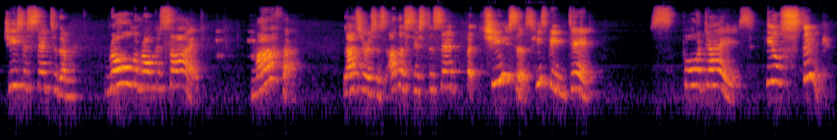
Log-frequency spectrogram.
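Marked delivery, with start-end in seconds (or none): 1.6-3.0 louder, commanding; firm command. A narrator's reading. Jesus ordering the crowd at the tomb, loud command. 7.0-12.5 higher, hesitant objecting voice; worried protest. A narrator's reading. Martha warning Jesus about the tomb, higher worried protest.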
